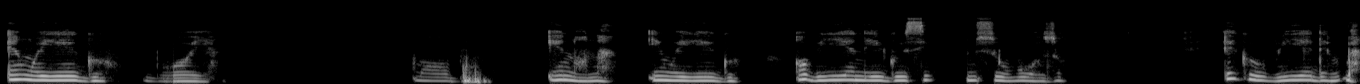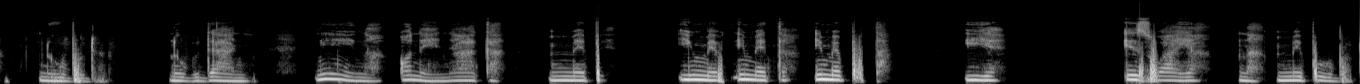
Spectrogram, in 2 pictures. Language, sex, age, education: Igbo, female, 60+, tertiary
